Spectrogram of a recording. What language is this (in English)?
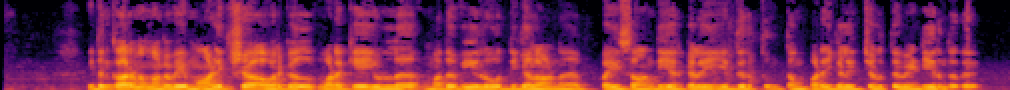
Tamil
